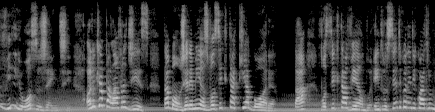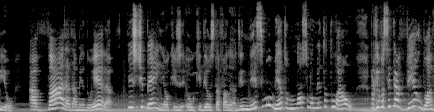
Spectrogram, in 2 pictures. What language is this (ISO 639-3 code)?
por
